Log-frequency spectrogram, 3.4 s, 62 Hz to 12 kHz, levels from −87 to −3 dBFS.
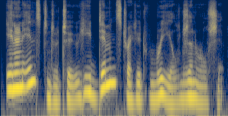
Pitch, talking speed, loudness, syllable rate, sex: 165 Hz, 155 wpm, -17 LUFS, 4.9 syllables/s, female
